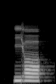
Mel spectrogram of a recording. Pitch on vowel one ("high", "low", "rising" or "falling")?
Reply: low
